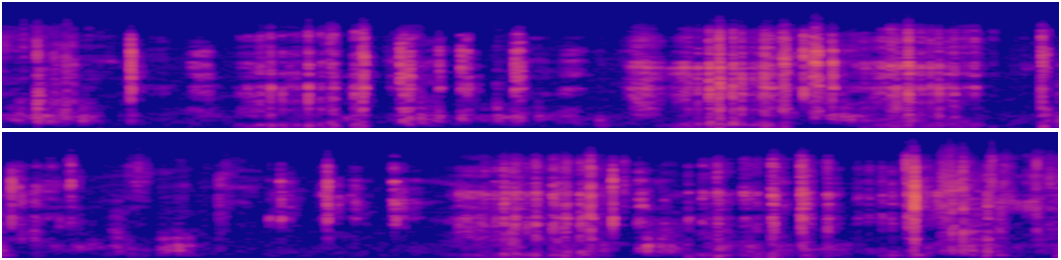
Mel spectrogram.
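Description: A solid, round bar of dry lavender soap held in the hand is scraped and shaved with a utility knife blade, producing crunchy, powdery flakes. Close, dry crunching and scratchy rasps come in quick bursts, with short pauses between strokes. The sound is bright and airy, mostly high with little low end.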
